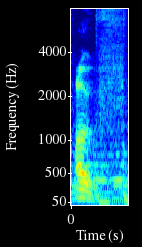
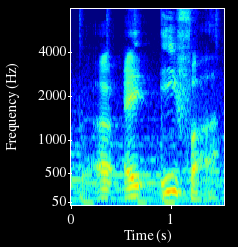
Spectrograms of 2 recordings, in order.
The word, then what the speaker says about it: Aoife: I'm going to say oaf. Aof. Which means Aoife. Are you kidding me? That's Aoife.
